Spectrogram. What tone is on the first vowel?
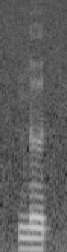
low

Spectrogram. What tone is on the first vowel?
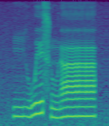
low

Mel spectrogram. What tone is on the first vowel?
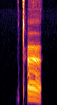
falling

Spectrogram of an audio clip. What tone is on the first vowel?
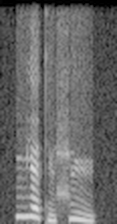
falling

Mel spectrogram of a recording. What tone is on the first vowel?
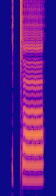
high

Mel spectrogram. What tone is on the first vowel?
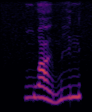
falling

